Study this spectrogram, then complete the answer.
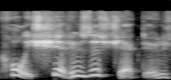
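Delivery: high, loud amazed outburst. Retold or imitated. Watching a girl clear the jump, high amazed outburst. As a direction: blurt it in disbelief. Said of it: "I was like".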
